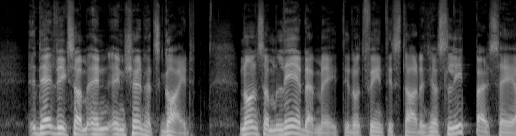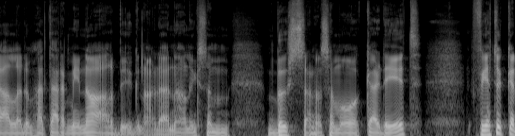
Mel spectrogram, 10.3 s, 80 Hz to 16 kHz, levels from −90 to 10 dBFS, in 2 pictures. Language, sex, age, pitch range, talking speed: Swedish, male, 30-49, 90-120 Hz, 175 wpm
